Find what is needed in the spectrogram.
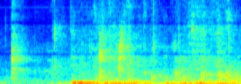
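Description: Rustling and knocking handling noise close to a handheld microphone as flowers are taken and held against it. It starts suddenly about two-thirds of a second in and runs on unevenly.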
